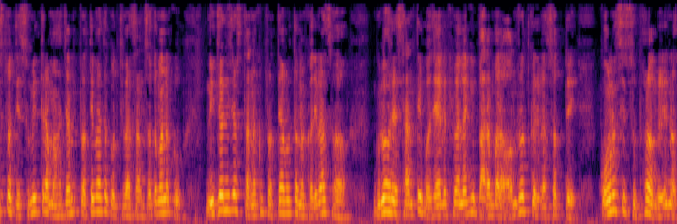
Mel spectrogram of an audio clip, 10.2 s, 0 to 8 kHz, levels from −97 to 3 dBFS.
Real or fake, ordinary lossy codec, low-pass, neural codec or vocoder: fake; none; 7.2 kHz; vocoder, 44.1 kHz, 128 mel bands, Pupu-Vocoder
